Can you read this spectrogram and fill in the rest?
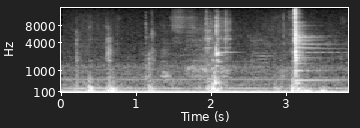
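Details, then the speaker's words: Renault Clio 2 rear drum brakes after fitting a new pre-assembled shoe and wheel cylinder kit: five or six light, irregular clicks as the brake pedal is pumped, over a quiet hum; the automatic self-adjuster works normally, clicks stop once adjusted. "C'est très simple, il suffit de pomper sur la pédale de frein et on entend le système fonctionner car il fait des petits clics."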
